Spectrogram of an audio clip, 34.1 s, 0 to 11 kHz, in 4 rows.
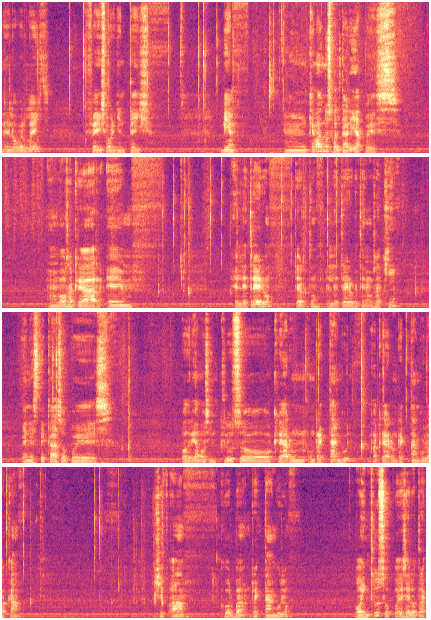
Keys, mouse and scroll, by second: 2.1-2.8 middle drag, 2.5-3.1 scroll down 3, 2.9 middle click, 3.9 click, 4.3 middle drag, 4.7-5.4 scroll down 1, 5.4 middle click, 11.1-11.7 scroll down 3, 12.0 shift+middle click, 12.4 scroll up 1, 12.7 shift+middle click, 13.2-13.6 scroll up 2, 14.1 shift+middle click, 14.1 scroll up 1, 14.7 scroll up 1, 15.1 shift+middle click, 23.4-24.3 middle drag, 24.7-25.3 shift+middle drag, 25.4-25.8 scroll up 2, 25.7-26.2 shift+middle drag, 27.5 shift+middle drag, 27.5 shift+right click, 28.4 scroll up 1, 28.7 shift+a.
